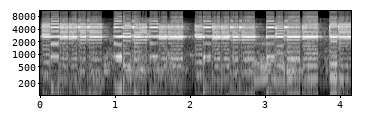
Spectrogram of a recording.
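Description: A high-pitched electronic alarm tune, a beeping melody repeated in phrases about a second long, four times over.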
